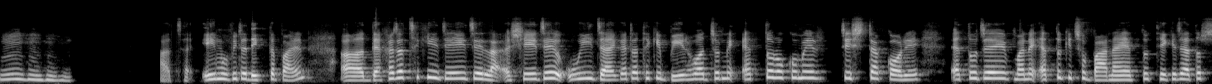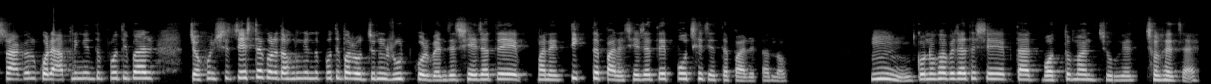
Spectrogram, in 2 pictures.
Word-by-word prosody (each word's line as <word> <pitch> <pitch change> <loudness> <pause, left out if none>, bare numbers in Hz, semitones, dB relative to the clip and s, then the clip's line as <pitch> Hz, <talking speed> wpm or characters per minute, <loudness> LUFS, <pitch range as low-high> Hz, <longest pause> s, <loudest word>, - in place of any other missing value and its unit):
হুম, 235 +2 -3
হুম, 220 -2 -2
হুম, 205 -2 -4
হুম। 175 -2 -11 0.9
আচ্ছা, - - -13 0.2
এই 240 - +3
মুভিটা 255 +1 +1
দেখতে 210 +4 0
পারেন। 200 +8 -1 0.4
আ - - +5 0.3
দেখা 200 +7 +1
যাচ্ছে 305 +1 +1
কী, 330 - +3
যে - - +1
এই 275 - 0
যে 265 - +6
লা 200 - +4 0.2
সে 250 - 0 0.2
যে 280 - +5 0.2
ওই 265 +3 0 0.2
জায়গাটা 250 +6 +2
থেকে 280 0 -2
বের 215 +2 +2
হওয়ার 250 0 +2
জন্য 275 0 -1 0.2
এত্ত 240 0 -17
রকমের 300 -1 +1 0.3
চেষ্টা 285 0 +1
করে, 215 -1 +3 0.5
এত 230 - -16
যে 285 - +6 0.3
মানে 235 +1 +2
এত্ত 225 - -15
কিছু 300 0 -3
বানায়, 205 +1 +3
এত্ত 210 +3 -18
থেকে 240 -1 -1
যে - - +4
এত 235 - -6
স্ট্রাগল 265 0 +1
করে। 245 -1 +5
আপনি 260 +4 -7
কিন্তু 275 0 -5
প্রতিবার 280 0 +3 0.5
যখন 235 +4 0
সে 290 - -4
চেষ্টা 300 +2 +4
করে, 295 -1 +4
তখন 265 +1 0
কিন্তু 280 0 -3
প্রতিবার 285 -1 +1
ওর 250 - +2
জন্য 265 0 0
root 260 0 0
করবেন 210 -4 +2
যে - - +3
সে 240 - +3
যাতে 230 +2 +1 0.4
মানে 220 -1 +2 0.2
টিকতে 290 -1 0
পারে, 215 -3 +2
সে 225 - +1
যাতে 225 +2 0 0.2
পৌঁছে 260 0 +1
যেতে 210 -2 -3
পারে 170 -2 -1
তার 180 -1 -8
লক 160 +1 -10 0.9
হুম। 255 -1 +2 0.2
কোনোভাবে 250 +2 +3
যাতে 260 +1 +2
সে 255 - +2 0.2
তার 225 -1 +4 0.2
বর্তমান 230 +3 0 0.2
যুগে 195 -2 -4 0.2
চলে 210 -2 +1
যায়। - - -5
250 Hz, 190 wpm, -15 LUFS, 220-275 Hz, 0.9 s, যে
